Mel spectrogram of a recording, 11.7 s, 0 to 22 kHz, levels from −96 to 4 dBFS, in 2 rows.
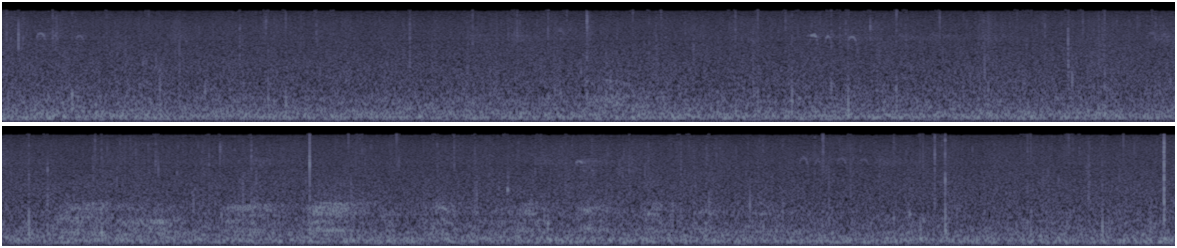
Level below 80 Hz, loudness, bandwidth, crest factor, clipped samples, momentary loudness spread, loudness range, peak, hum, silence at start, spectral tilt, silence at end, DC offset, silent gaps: -74 dBFS; -43 LUFS; 17 kHz; 34 dB; under 0.1%; 2 LU; 1 LU; -12 dBFS; none; 0 s; -2.5 dB/octave; 0 s; under 0.1%; none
